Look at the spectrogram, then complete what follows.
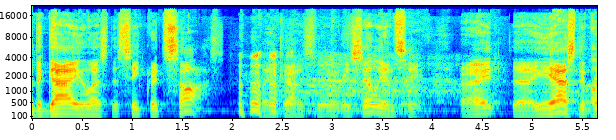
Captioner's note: laughter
